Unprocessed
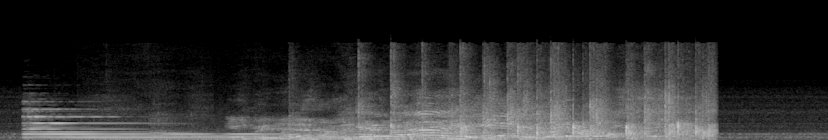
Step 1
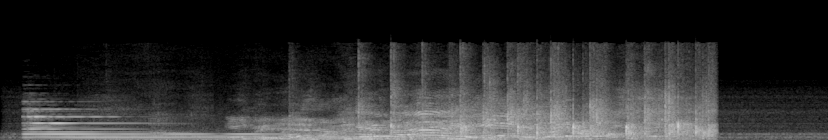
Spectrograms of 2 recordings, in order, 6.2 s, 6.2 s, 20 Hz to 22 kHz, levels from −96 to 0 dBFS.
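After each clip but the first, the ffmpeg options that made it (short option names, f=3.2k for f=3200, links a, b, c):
-af "adynamicequalizer=threshold=0.00794:dfrequency=3400:dqfactor=0.79:tfrequency=3400:tqfactor=0.79:attack=5:release=100:ratio=0.375:range=2:mode=boostabove:tftype=bell"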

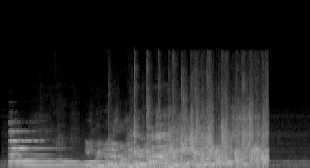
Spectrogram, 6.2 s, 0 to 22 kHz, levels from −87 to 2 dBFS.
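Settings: -af "alimiter=limit=-19dB:level=0:latency=1:release=32"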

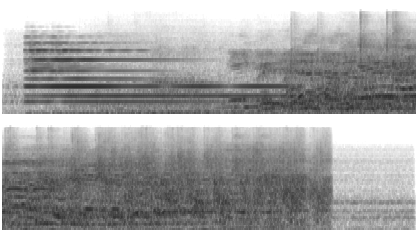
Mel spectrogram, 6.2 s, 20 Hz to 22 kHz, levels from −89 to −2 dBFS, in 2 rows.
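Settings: -af "aecho=1:1:198:0.708,volume=7dB"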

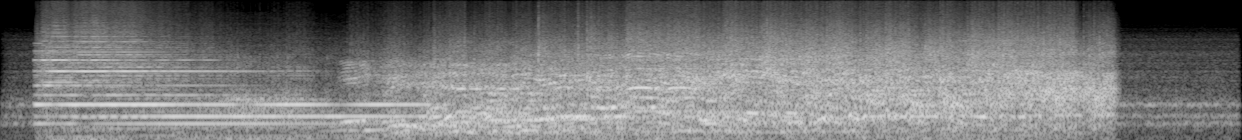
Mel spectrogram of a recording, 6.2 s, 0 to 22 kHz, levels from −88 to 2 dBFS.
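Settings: -filter_complex "[0:a]asplit=2[a][b];[b]highpass=f=720:p=1,volume=13dB,asoftclip=type=tanh:threshold=-7.5dB[c];[a][c]amix=inputs=2:normalize=0,lowpass=f=3.9k:p=1,volume=-6dB,volume=16dB,asoftclip=hard,volume=-16dB,asplit=2[d][e];[e]adelay=21,volume=-13dB[f];[d][f]amix=inputs=2:normalize=0,volume=7dB"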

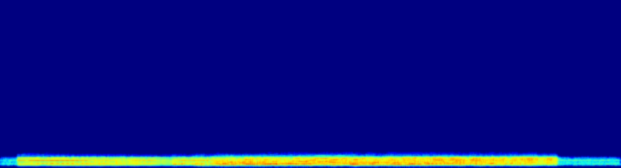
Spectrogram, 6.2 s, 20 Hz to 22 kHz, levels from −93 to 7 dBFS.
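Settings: -af "aeval=exprs='0.447*(cos(1*acos(clip(val(0)/0.447,-1,1)))-cos(1*PI/2))+0.2*(cos(3*acos(clip(val(0)/0.447,-1,1)))-cos(3*PI/2))+0.0112*(cos(5*acos(clip(val(0)/0.447,-1,1)))-cos(5*PI/2))':c=same,asuperpass=centerf=790:order=20:qfactor=0.93"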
